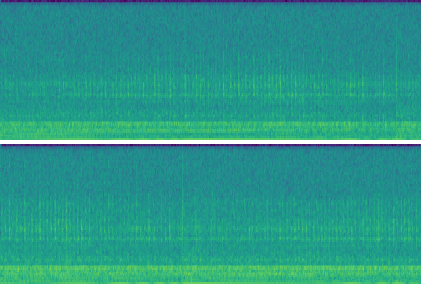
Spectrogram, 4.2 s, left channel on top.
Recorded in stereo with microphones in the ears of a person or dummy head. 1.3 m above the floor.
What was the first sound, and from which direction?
Only background noise.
